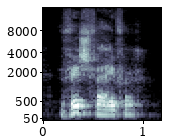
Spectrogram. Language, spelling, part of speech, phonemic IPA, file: Dutch, visvijver, noun, /ˈvɪsfɛivər/, Nl-visvijver.ogg
- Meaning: a fishpond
